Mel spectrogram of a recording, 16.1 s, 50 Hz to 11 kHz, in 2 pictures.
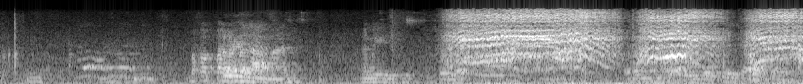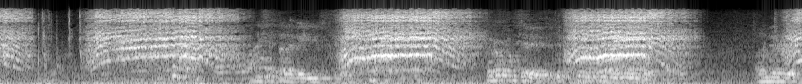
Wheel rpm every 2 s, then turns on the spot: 0, 0, 80, 70, 60, 30, 20, 60.
none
